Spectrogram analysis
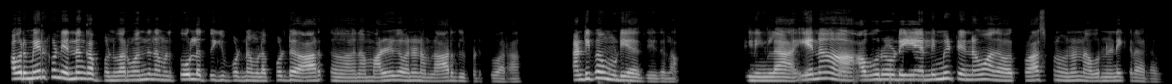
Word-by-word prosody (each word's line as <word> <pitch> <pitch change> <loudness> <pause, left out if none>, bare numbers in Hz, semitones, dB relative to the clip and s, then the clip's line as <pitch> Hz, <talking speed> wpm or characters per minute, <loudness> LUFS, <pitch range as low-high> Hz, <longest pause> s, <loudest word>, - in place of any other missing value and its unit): அவர் 275 0 +6
மேற்கொண்டு 325 -2 +4
என்னங்க 270 -1 +3
பண்ணுவாரு? 190 +1 -1
அவர் 210 - -1
வந்து 230 +2 -2
நம்மள 205 -3 -5
தோல்ல 235 0 +3
தூக்கி 205 -2 -6
போட்டு 190 -1 -6
நம்மள 175 -1 -3
போட்டு 200 0 -1
ஆறத் 185 +1 -1
அ - - -5 0.2
நம்ம 165 0 -5
அழுக 195 +3 -1
வேணா 180 0 -3
நம்மள 160 -1 -7
ஆறுதல் 170 -3 -6
படுத்துவாரா? 145 -2 -12 0.6
கண்டிப்பா 260 +7 +3
முடியாது 180 -8 0
இதெல்லாம். 140 -1 -12 0.6
இல்லிங்களா, 175 0 +1 0.3
ஏன்னா 275 +4 +3 0.4
அவருடைய 225 0 +3 0.2
லிமிட் 260 +2 0
என்னவோ 225 +2 -1
அத 205 - -1
அவர் 180 0 -4
க்ராஸ் 205 +2 -2
பண்ண 200 -3 -9
வேணான்னு 180 -1 -5
அவரு 170 +1 -6
நினைக்கிறாரு. 160 -6 -8
195 Hz, 180 wpm, -22 LUFS, 175-230 Hz, 0.6 s, அவர்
